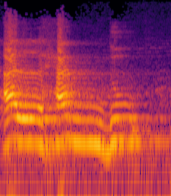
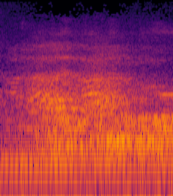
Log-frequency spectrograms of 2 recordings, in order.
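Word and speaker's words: الحمد: menjelaskan tawasut alhamdu alhamdu Alhamdulillah harusnya dibaca alhamdu alhamdu alhamdu coba alhamdu jangan Al tapi alhamdu alhamdu lillahi lillahi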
